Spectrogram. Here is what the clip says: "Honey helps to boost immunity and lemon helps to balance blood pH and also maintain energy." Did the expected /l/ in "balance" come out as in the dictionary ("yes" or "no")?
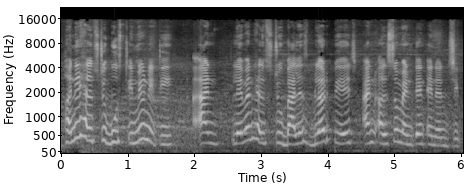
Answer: yes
